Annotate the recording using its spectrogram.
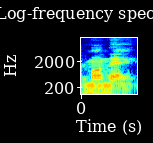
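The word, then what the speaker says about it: Monáe: is that her name Monet you're not saying it right but that's the correct answer Monae p p Monae we got two places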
